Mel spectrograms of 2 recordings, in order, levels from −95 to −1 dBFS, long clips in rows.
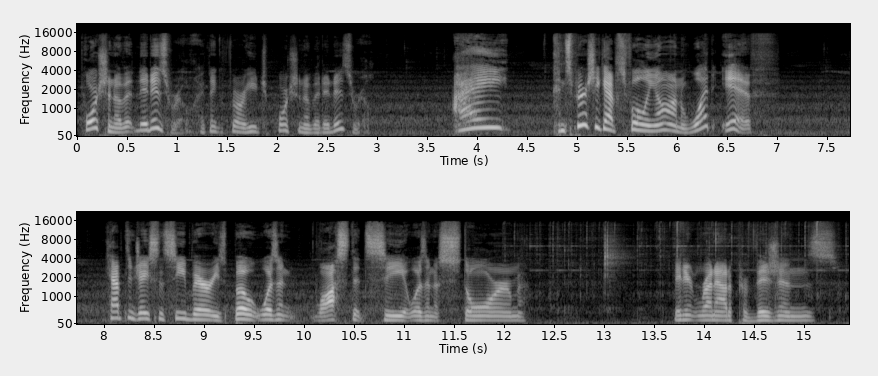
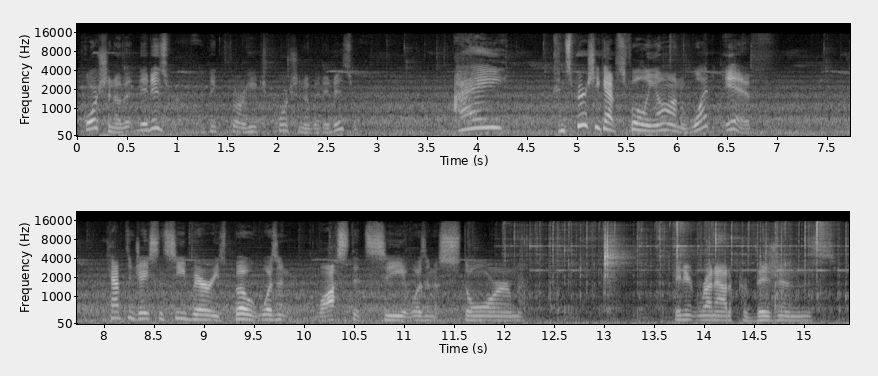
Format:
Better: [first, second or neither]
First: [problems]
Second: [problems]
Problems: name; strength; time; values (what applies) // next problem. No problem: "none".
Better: first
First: rain or running water; faint; throughout; 25 dB below the speech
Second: rain or running water; loud; throughout; 7 dB below the speech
